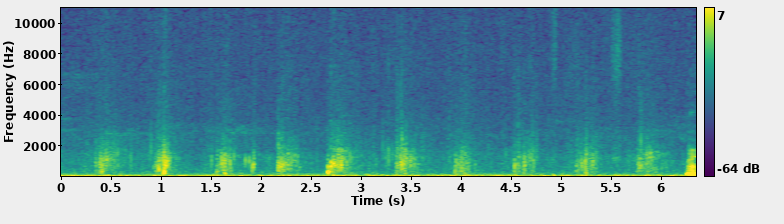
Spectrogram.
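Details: Steady footsteps crunch along an outdoor path in a rural setting, with an uneven walking rhythm and no animal voices.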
